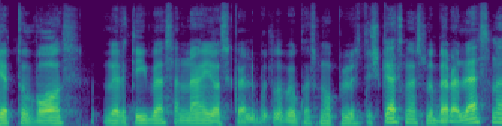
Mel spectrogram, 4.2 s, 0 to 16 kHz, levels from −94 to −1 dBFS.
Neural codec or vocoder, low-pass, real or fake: codec, 44.1 kHz, 3.4 kbps, Pupu-Codec; 14.4 kHz; fake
